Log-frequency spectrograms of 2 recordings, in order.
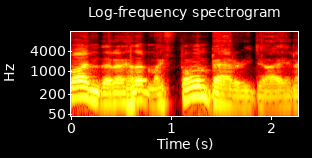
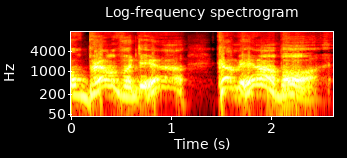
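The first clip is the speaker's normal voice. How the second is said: exaggerated, very high, booming, rasping Southern colonel drawl; 10 semitones higher, 12 dB louder than usual. Showing the exaggerated old-timey Southern Colonel voice from Looney Tunes. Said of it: "the exaggerated old-timey Southern Colonel voice from the Bugs Bunny Looney Tunes cartoon".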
